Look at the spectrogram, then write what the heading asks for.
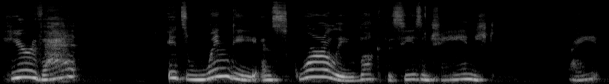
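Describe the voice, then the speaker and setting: A woman's voice: fairly high pitch, expressive, slow pace, a little mellow, husky. A woman hosting a children's storytime, reading picture books aloud expressively and adding simple chatty asides with little check-in questions. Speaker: library storytime host.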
